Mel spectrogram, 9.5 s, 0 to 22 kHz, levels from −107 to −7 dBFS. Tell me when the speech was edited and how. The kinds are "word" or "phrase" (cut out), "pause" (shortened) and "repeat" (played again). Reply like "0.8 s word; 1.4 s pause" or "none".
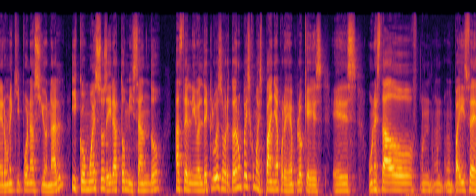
1.4 s pause; 2.1 s phrase; 3.4 s pause; 6.6 s pause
